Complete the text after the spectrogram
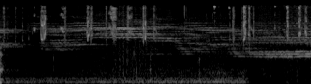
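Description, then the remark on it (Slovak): An eerie, dense chorus of high-pitched squeaking, like hundreds of small mice, chittering in rapid overlapping bursts in a dormitory room over a low murmur that drops away near the end. No one speaks. “Má pocit, ako by jej v izbe pišťali stovky malých myší.”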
